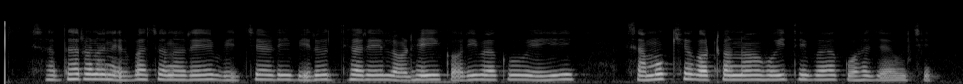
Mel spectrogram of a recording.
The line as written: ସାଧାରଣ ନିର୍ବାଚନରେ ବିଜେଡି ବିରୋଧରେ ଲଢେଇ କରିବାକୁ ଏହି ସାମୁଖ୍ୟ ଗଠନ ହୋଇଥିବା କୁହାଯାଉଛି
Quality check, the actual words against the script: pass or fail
pass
